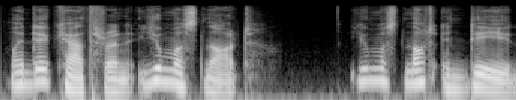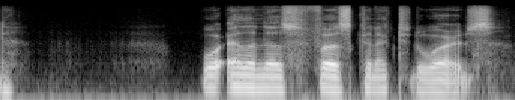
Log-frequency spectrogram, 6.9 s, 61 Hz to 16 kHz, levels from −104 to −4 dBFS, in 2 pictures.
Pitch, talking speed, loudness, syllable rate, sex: 120 Hz, 120 wpm, -20 LUFS, 4.9 syllables/s, male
